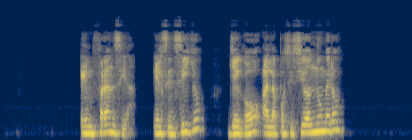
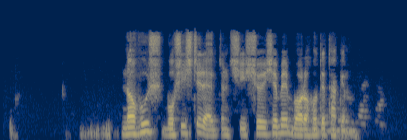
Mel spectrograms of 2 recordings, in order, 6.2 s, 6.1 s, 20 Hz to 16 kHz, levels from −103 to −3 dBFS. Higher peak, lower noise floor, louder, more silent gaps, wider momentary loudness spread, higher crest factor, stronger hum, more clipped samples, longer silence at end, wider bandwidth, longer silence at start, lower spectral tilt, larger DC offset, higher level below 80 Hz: first, -2 dBFS vs -14 dBFS; about the same, under -90 dBFS vs under -90 dBFS; first, -18 LUFS vs -33 LUFS; neither; second, 9 LU vs 16 LU; about the same, 18 dB vs 22 dB; neither; neither; first, 1.05 s vs 0.35 s; about the same, 7.8 kHz vs 8 kHz; first, 1.2 s vs 0.15 s; first, -5.5 dB/octave vs -3 dB/octave; neither; first, -60 dBFS vs -68 dBFS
